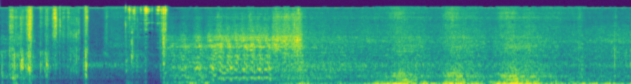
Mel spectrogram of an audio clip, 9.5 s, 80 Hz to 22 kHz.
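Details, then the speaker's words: 1978 Ford LTD V8 on LPG, with a 530 CCA battery; owner thinks the earlier issue was just the battery. The starter cranks briskly and evenly, then it catches and settles into a steady idle: normal cranking and start. "Just crank it a bit. Starter sounds alright. Just got to use up all the LPG. Yeah, starter sounds fine."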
